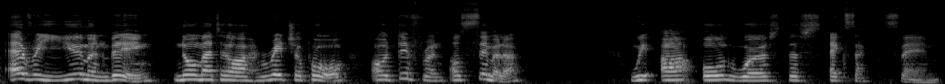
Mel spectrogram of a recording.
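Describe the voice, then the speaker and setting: A woman's voice: mid-range voice, measured pace, voice pushed up, natural voice. A woman voicing a young storybook prince, earnest and loving, speaking out emphatically. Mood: earnest, defiant. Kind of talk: storybook character reading.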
